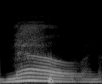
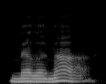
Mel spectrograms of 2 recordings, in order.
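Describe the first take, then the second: First: "Melana" with a long, leaning MEL; alternative pronunciation. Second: "Melana" as mel-uh-NAH, open final vowel; alternative pronunciation. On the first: Host trying variants of a name, "Melana" stressed and stretched on MEL. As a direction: stretch the first syllable of "Melana": MEEEL-uh-nah. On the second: Host guessing at an attendee's name, trying "Melana" as mel-uh-NAH. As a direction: try "Melana" with a clear AH at the end. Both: Shown as a demonstration. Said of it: "is that pronounced properly".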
